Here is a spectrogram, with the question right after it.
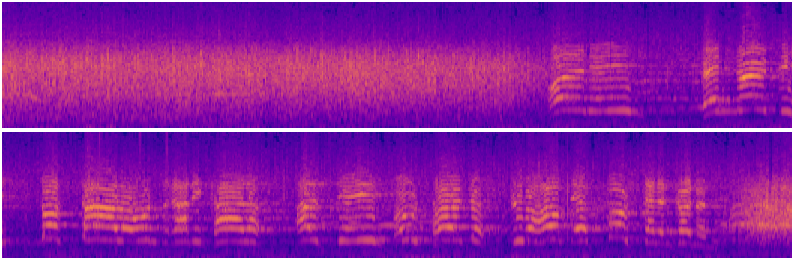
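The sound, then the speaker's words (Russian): A large crowd shouts 'Yes!' to the question 'Do you want total war?' and breaks into a storm of applause for a few seconds, then falls away as a man's forceful, declamatory voice takes over, delivering a speech in short, emphatic bursts. “Хотите ли вы тотальной войны? Крики народа. Да! Шквал аплодисментов.”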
